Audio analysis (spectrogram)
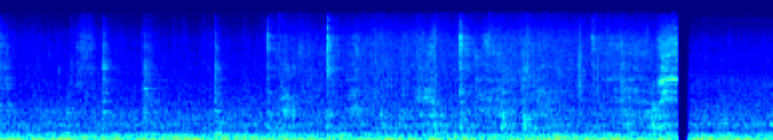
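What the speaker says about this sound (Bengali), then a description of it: "পেঁয়াজ রসুন ভাজা হয়ে গেছে।" Onion and garlic fry in a pan with a continuous close sizzle, broken by repeated stirring scrapes and clicks and one brief cut near the end, with no voices.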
